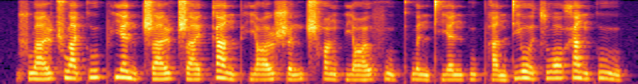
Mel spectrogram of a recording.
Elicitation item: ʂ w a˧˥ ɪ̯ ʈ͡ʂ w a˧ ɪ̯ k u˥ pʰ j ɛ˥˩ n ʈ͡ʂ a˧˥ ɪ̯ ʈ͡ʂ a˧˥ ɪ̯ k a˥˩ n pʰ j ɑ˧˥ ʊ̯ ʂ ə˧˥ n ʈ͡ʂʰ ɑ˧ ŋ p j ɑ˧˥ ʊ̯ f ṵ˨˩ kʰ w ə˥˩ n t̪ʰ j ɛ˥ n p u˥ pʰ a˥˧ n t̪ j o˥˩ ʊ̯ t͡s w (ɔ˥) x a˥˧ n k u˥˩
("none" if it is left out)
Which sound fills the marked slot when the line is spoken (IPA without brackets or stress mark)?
ɔ˥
